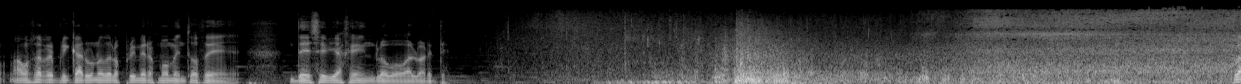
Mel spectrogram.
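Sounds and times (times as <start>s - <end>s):
speech: 0.2s - 4.6s
heavy rain in a thunderstorm: 5.1s - 12.4s
rumbling thunder: 5.6s - 12.4s.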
